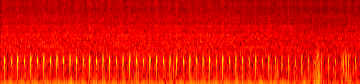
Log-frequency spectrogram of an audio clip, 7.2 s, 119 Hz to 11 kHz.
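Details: BMW E46 M3, S54B32 engine, warm idle after a cold start: sharp, even ticking about four times a second, regular as clockwork. Source not pinned down; cause suspected but not confirmed.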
